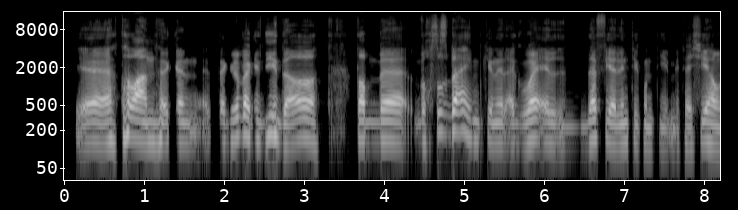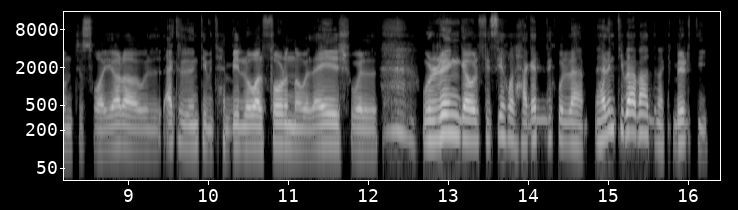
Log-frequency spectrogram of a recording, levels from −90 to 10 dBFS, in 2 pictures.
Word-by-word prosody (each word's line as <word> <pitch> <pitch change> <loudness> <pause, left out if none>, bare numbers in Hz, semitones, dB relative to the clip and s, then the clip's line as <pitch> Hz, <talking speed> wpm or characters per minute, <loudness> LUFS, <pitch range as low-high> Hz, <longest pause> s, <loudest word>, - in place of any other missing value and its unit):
ياه! 135 0 +1
طبعًا 140 -4 +5
ده 130 - -3
كان 130 0 -8
تجربة 145 +5 0
جديدة 140 -2 -2
آه. 145 0 +3 0.5
طَب 140 -1 +3 0.6
بخصوص 180 +9 -9
بقى 195 +1 +2
يمكن 135 -3 -10
الأجواء 130 +4 0
الدافية 150 - -4
اللي 120 +1 -5
أنتِ 130 0 -11
كنتِ 110 -2 -13
بتعيشيها 115 +4 -5
وأنتِ 115 -1 -7
صغيّرة، 110 +1 0
والأكل 105 +5 -6
اللي 120 -1 -5
أنتِ 125 +1 -7
بتحبيه 105 +1 -7
اللي 115 0 -1
هو 115 0 +7
الفرن 120 0 +2
والعيش 120 +3 0
وال 105 -1 -3 0.6
والرِنجة 155 +2 +6
والفسيخ 145 +3 -2
والحاجات 145 0 -1
دي 150 +1 -14
كلّها، 135 -4 -2 0.2
هل 155 +3 +3
أنتِ 210 +1 -4
بقى 195 -2 +7
بعد 175 -7 0
ما 125 - -7
كبرتي، 140 - -5
135 Hz, 145 wpm, -24 LUFS, 120-150 Hz, 0.6 s, هو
